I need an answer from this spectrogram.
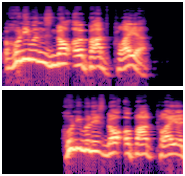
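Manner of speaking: high, loud insistent defence; emphatic protest. Real, not acted. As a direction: insist hard he is not bad. Protesting a chat comment.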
